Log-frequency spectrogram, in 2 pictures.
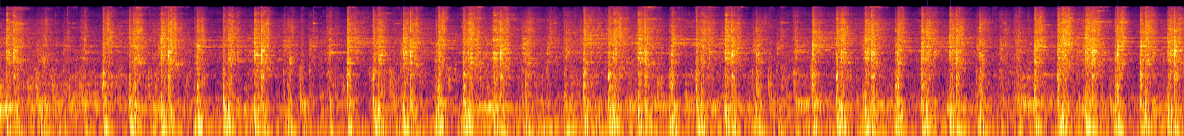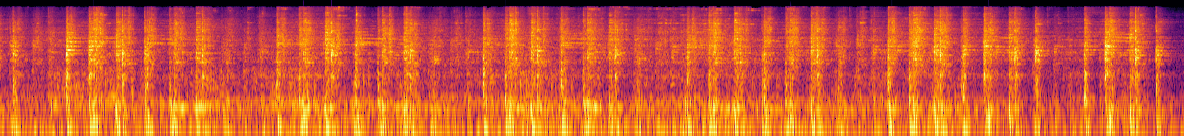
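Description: Wheels of a long train of air-conditioned passenger coaches passing close by at speed, a loud, steady, rhythmic clickety-clack of wheels over rail joints over a low rumble.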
